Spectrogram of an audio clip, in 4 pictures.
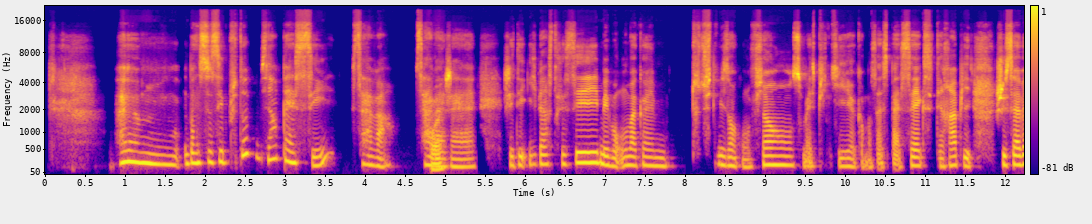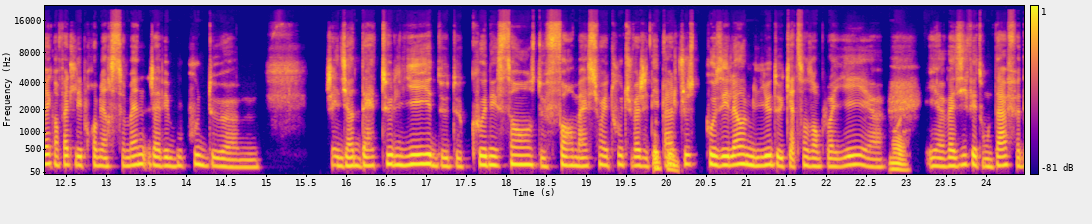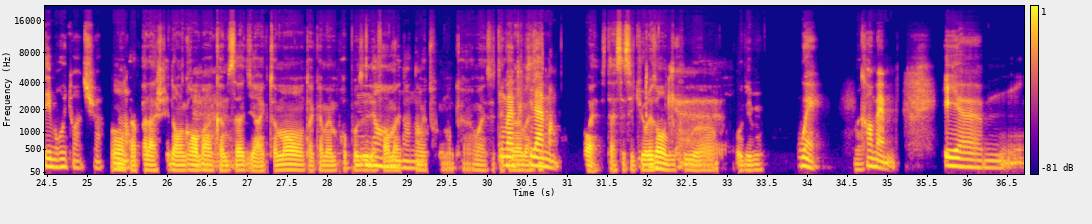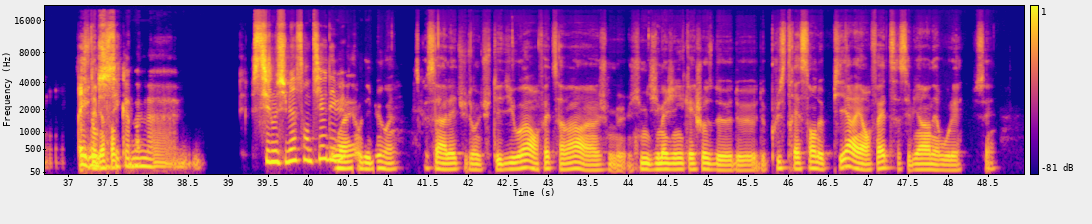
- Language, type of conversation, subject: French, podcast, Comment gérer la pression sociale lorsqu’on change de travail ?
- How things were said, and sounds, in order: drawn out: "hem"; inhale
